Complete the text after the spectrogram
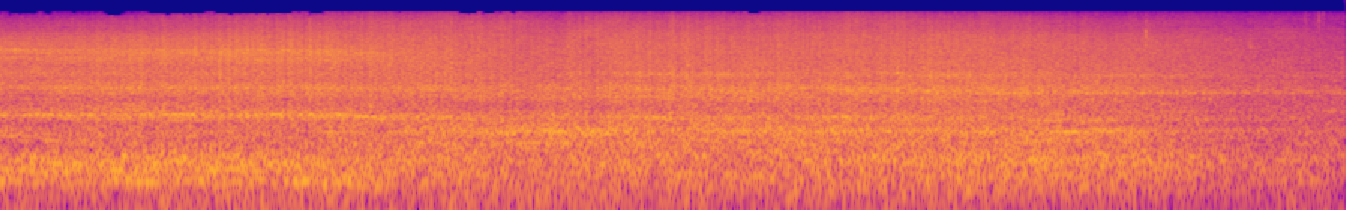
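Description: A train rushes past close by with a loud rumble and roar.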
